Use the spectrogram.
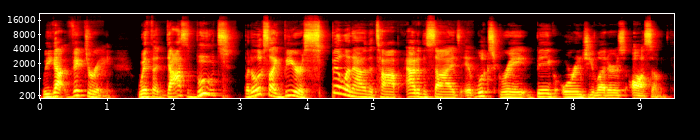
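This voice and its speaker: A man's voice: mid-range voice, animated, a little slow. A man co-hosting a podcast, chatting casually in an enthusiastic, slangy way. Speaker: co-host of a craft beer podcast.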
